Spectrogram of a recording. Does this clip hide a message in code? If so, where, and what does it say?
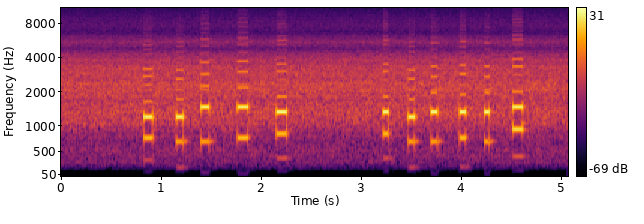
Yes: DTMF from 0.8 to 4.6 s, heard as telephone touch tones, dialled by hand, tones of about 80 ms. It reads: 41368 81252#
